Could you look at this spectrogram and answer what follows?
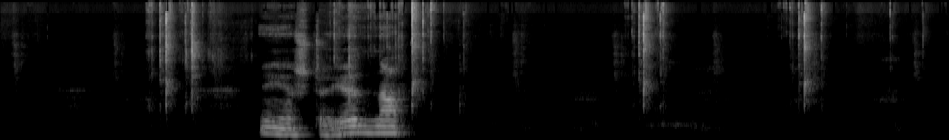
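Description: Scissors cutting paper bows from drawing-pad paper for a kite craft: sparse, quiet snips and paper rustles, close by, with a brief stretch of speech in between.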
